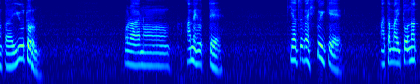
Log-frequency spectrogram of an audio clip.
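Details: A male Bengal cat, chattering to himself, gives a chatty run of short meows and chirps, some rising and falling, in a quiet room.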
